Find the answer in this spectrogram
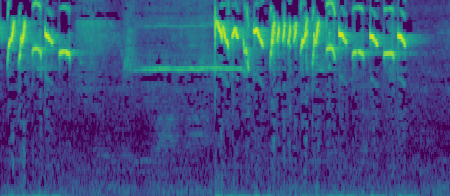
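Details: Oriental white-eye tutor recording, nembak nyepeed style, with a short high chirping phrase, a long thin level whistle, then a busy two-second run of rapid twittering notes.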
